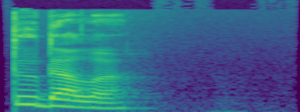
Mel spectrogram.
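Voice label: "тыдалӧ", Komi, female; audio dict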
